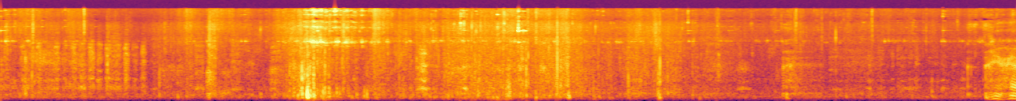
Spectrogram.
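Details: Pet poodles, among them Lucy, Chloe and Margo, playing, with a frisbee mentioned. Rough, breathy panting comes in irregular bursts over steady rustling and scuffling. A sharp knock lands near four seconds, and the sound swells again at the end.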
